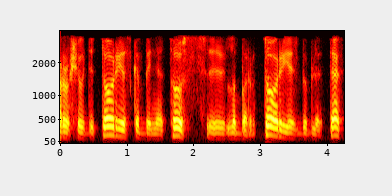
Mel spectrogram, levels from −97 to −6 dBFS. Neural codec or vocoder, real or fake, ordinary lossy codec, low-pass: none; real; MP3, 32 kbps; 3.6 kHz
